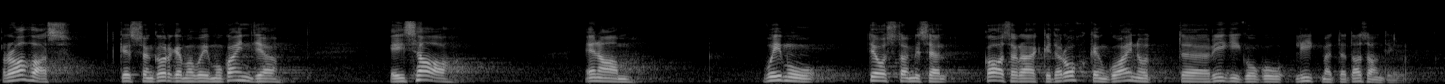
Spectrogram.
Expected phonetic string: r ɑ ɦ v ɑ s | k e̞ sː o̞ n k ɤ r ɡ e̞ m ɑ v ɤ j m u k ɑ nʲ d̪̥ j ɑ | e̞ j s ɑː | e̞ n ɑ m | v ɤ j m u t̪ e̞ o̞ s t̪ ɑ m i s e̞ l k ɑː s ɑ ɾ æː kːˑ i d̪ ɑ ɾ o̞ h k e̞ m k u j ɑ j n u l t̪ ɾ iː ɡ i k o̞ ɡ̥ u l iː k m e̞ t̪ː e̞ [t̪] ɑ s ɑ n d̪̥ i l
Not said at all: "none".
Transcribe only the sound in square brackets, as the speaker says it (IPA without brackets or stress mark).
t̪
